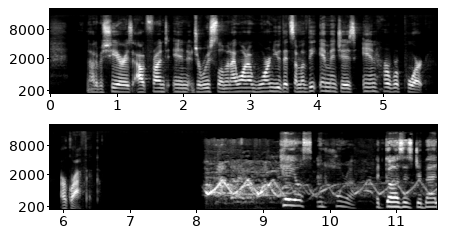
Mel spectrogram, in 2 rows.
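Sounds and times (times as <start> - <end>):
speech: 0.6 - 6.6, 9.3 - 11.6
ambulance siren wailing at a refugee camp: 8.1 - 11.6.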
